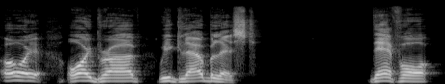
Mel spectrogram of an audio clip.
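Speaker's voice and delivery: hammed-up British "oi bruv" accent; mock British lad accent. Host mocking independence supporters in a British lad accent. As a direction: play a dim British lad.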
